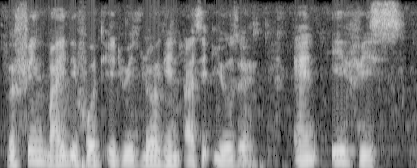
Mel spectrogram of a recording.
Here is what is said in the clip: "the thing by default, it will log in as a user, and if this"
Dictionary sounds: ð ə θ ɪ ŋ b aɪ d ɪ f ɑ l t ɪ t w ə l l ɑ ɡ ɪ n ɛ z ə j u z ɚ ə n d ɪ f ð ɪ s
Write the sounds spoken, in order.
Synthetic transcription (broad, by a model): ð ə f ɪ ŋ b aɪ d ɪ f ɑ t ɪ t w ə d l ɑ ɡ ɪ n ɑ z ə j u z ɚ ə n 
